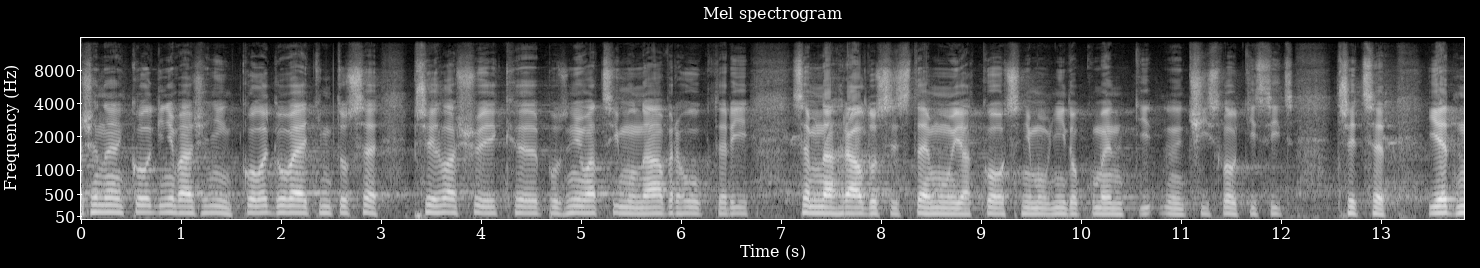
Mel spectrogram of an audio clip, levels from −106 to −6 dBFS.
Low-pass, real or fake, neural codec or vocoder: 14.4 kHz; real; none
